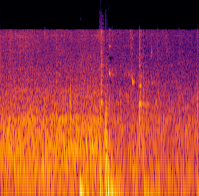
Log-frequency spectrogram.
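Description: A racket strikes a shuttlecock with sharp pops in an echoing hall.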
